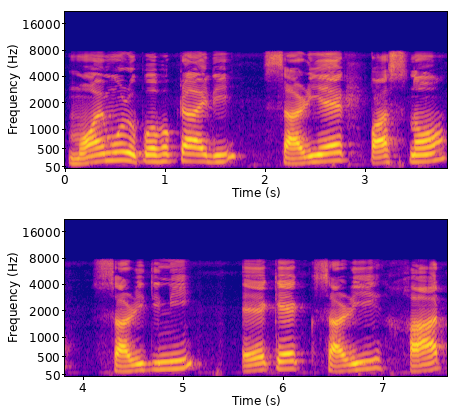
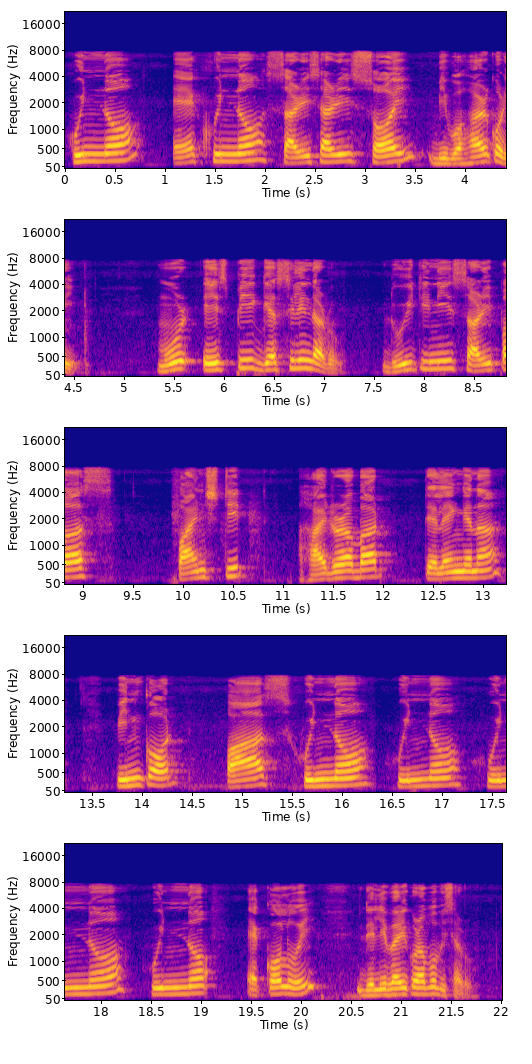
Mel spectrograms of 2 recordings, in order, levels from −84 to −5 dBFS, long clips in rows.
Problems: background sounds at intervals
